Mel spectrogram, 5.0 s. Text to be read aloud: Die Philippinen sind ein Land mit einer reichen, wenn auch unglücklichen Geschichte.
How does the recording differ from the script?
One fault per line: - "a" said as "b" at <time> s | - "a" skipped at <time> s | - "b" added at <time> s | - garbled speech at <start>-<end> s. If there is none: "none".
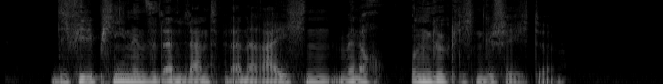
none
